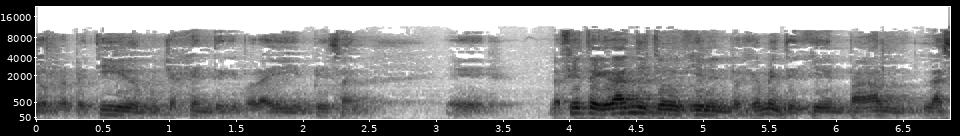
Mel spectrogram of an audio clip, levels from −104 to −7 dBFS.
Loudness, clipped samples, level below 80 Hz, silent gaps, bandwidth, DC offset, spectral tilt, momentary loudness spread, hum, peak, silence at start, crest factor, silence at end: -21 LUFS; under 0.1%; -58 dBFS; none; 11.5 kHz; under 0.1%; -4 dB/octave; 18 LU; none; -4 dBFS; 0 s; 18 dB; 0 s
